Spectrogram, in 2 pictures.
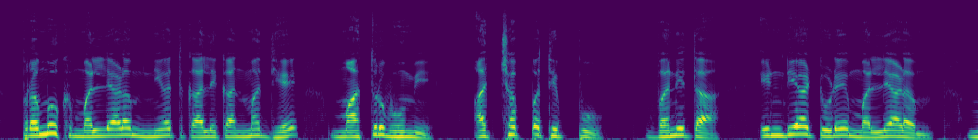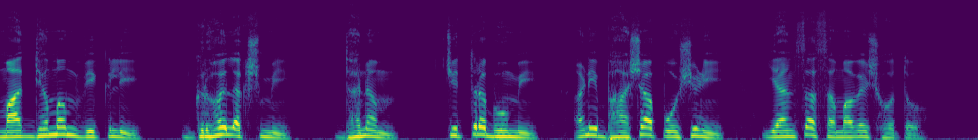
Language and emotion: Marathi, neutral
